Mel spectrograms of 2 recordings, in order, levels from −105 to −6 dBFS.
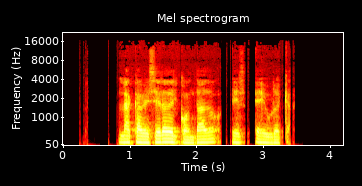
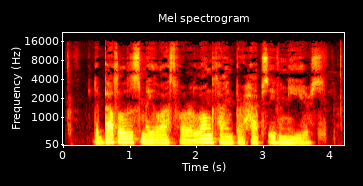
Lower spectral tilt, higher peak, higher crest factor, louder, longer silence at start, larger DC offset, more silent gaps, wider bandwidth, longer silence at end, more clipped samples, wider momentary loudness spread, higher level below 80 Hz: first, -7.5 dB/octave vs -5.5 dB/octave; about the same, -2 dBFS vs -2 dBFS; about the same, 16 dB vs 20 dB; first, -18 LUFS vs -23 LUFS; first, 0.85 s vs 0.45 s; neither; first, 2.37-2.44 s vs none; second, 12.5 kHz vs 16 kHz; first, 0.8 s vs 0.3 s; neither; about the same, 12 LU vs 11 LU; about the same, -48 dBFS vs -52 dBFS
